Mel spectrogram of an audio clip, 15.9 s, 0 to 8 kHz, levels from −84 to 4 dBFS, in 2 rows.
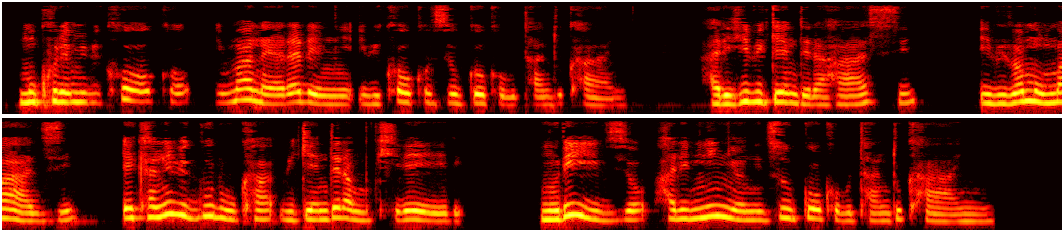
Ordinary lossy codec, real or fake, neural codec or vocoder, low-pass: MP3, 32 kbps; fake; codec, 16 kHz, 16 kbps, FreqCodec, smaller model; 7.2 kHz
